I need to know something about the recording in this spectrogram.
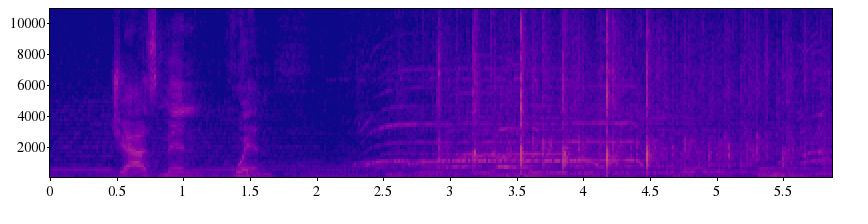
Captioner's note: audience applauds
